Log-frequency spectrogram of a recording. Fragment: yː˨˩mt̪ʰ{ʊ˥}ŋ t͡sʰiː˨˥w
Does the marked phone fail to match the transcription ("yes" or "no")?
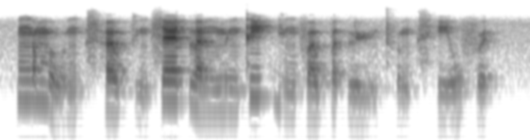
yes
